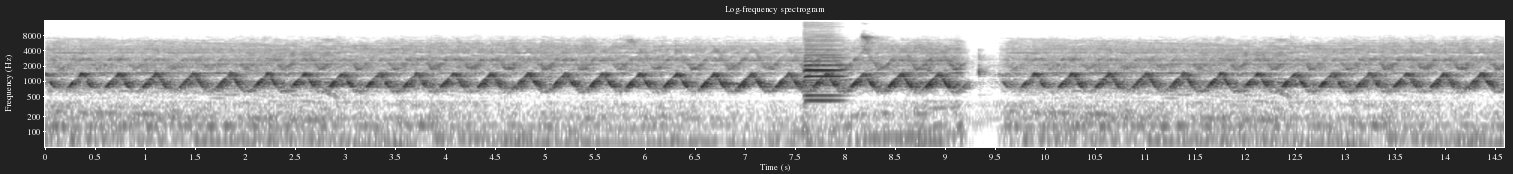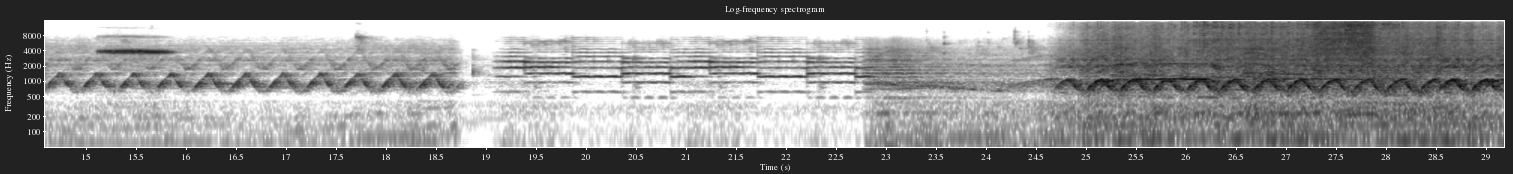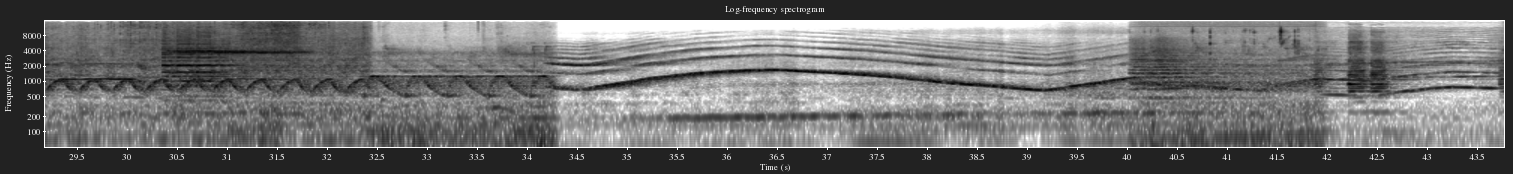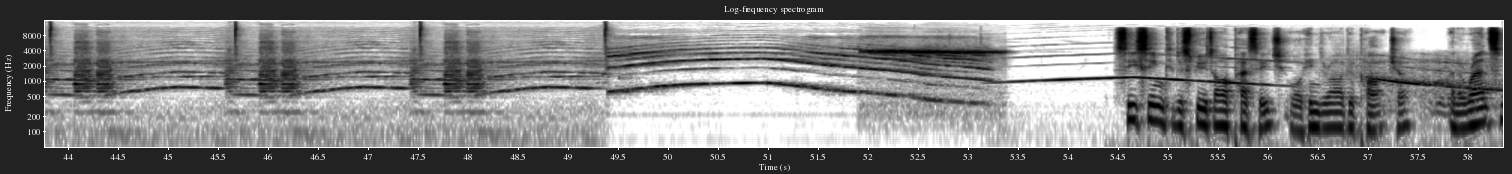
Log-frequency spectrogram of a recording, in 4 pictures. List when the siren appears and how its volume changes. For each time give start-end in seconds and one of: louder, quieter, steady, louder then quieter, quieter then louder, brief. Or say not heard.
0.0-58.3 louder.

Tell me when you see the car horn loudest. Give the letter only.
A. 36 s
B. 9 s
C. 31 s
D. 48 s
C.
